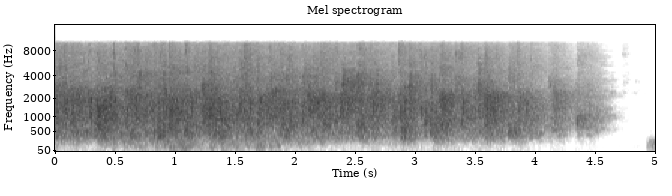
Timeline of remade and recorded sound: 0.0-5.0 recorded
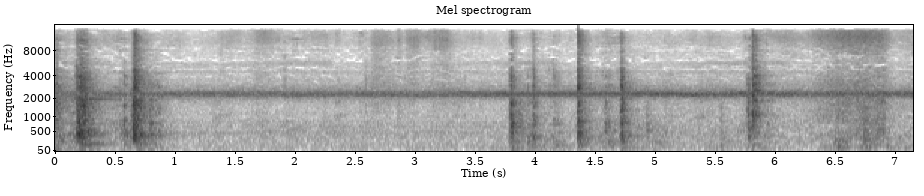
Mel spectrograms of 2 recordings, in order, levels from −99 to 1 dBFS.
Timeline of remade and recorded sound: 0.0-1.2 remade; 1.2-5.0 recorded; 5.0-7.2 remade

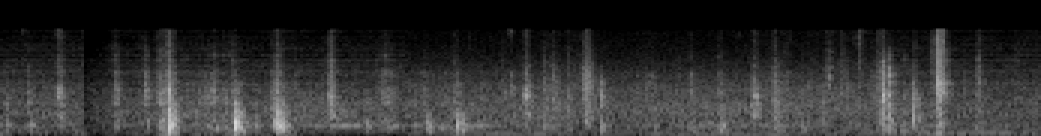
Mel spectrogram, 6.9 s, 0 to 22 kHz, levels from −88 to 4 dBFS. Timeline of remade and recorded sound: 0.0-2.7 remade; 2.7-5.9 recorded; 5.9-6.9 remade

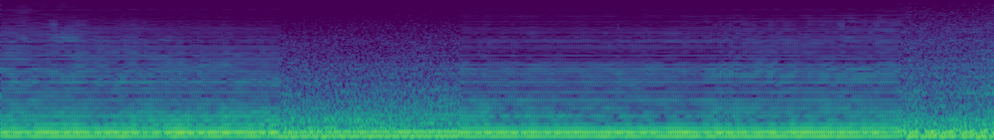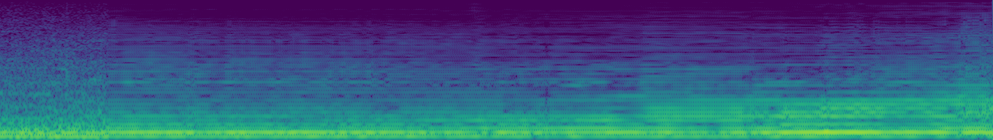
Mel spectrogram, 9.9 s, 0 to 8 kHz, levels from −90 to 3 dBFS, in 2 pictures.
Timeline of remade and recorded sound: 0.0-1.4 remade; 1.4-2.3 recorded; 2.3-4.5 remade; 4.5-5.5 recorded; 5.5-9.9 remade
